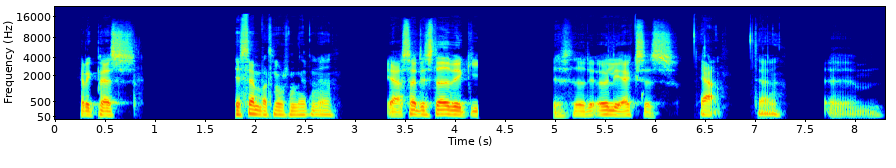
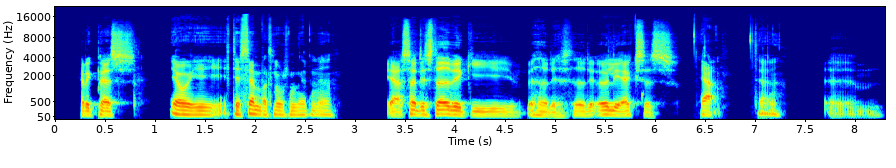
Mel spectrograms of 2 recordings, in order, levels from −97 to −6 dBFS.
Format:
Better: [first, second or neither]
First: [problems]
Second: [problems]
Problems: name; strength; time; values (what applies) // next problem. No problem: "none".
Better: second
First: audio cutting out; at 1 s for 1 s and at 4 s for 1 s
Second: none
